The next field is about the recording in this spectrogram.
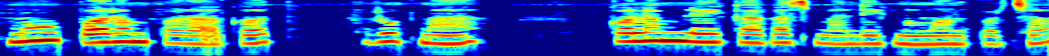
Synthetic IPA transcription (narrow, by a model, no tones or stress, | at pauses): mupʌɾʌmpʌɾa̰ɡʌt̪ | rupma | kʌlʌmlekakad͡zmalekʰnumʌnpʌrt͡sʰʌ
